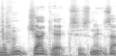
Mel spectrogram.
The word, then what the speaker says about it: Jagex: audience here from what's the name of them jagex isn't it is that how you say it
